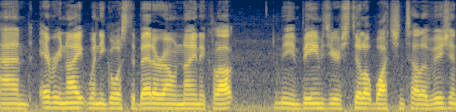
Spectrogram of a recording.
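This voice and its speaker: An Irish-accented man in a dry, echo-free recording with light background noise. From Ireland (County Mayo). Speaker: professional Australian rules footballer. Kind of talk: casual interview. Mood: relaxed, joking. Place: stadium. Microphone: handheld.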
